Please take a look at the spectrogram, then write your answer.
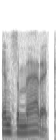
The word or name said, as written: enzymatic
